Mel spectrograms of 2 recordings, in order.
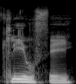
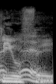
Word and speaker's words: Cléophée: And then another E at the end, Cléophée. Yes. Am I saying it right? You're saying it right. Cléophée.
